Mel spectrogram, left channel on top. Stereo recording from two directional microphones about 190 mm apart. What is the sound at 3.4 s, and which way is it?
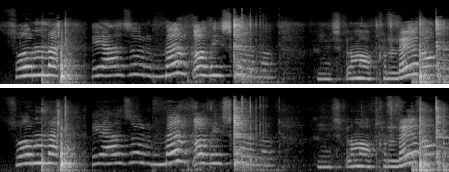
Child singing, 50° left (ahead or behind).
